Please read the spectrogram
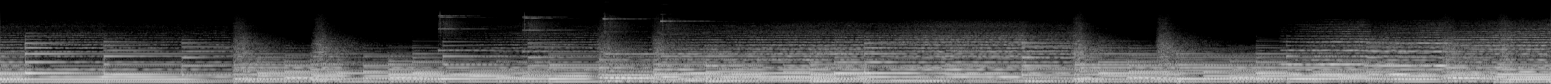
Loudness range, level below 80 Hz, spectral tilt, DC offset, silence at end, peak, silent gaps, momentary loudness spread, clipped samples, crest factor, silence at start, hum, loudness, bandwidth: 2 LU; -48 dBFS; -8 dB/octave; under 0.1%; 0 s; -2 dBFS; none; 4 LU; under 0.1%; 12 dB; 0 s; none; -15 LUFS; 10.5 kHz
